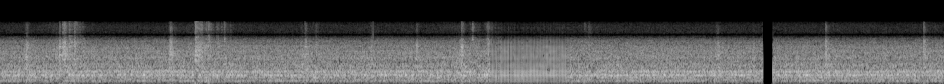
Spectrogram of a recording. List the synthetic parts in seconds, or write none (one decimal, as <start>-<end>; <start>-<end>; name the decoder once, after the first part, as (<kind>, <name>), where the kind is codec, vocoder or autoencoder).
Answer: 4.9-5.7 (vocoder, WaveNeXt)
